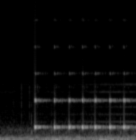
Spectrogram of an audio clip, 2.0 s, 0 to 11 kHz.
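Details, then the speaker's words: Minelab Equinox 600/800 metal detector, volume at maximum 25, threshold level raised: a faint hum, then a clear mid-pitched threshold beep about five times a second. Normal threshold tone that will change over deep targets. "Observe aquela tá criando é um um ruído bom então esse ruído por exemplo se tiver um objeto lá que esteja bem profundo se você tiver com esse tom de ruído bem levado quando você passar o a bobina em cima esse sonho vai alterar"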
